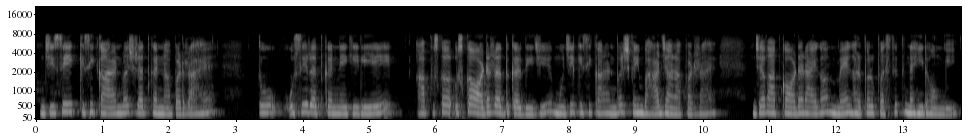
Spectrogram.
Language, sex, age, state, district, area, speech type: Hindi, female, 30-45, Madhya Pradesh, Gwalior, rural, spontaneous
